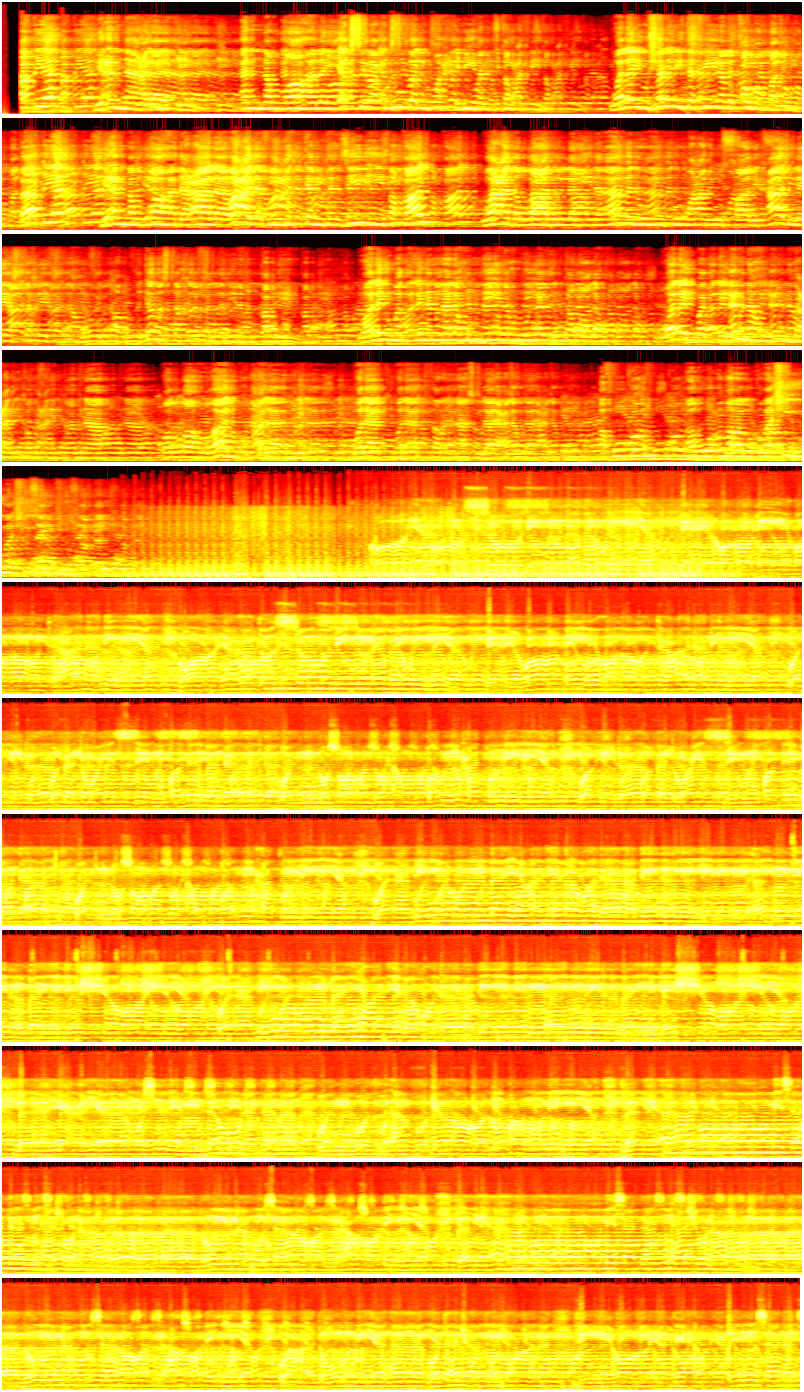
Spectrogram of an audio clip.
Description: Раритетный нашид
